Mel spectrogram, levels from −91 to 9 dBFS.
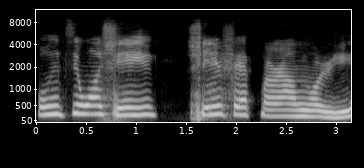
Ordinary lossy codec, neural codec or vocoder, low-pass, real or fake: none; codec, 24 kHz, 1 kbps, SNAC; 10.8 kHz; fake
